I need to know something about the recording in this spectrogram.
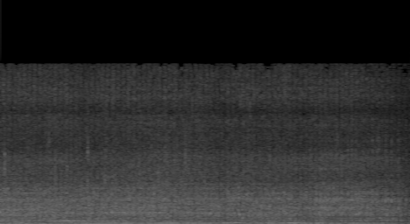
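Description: Water rushes along the hull of a moving boat.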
